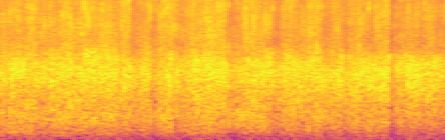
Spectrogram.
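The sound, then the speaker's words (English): An audience claps steadily for the whole stretch, a dense, even wash of many hands with no pauses and no one speaking over it. “We can clap that, but how many, you know, that's hard stuff.”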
